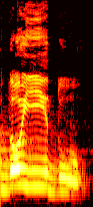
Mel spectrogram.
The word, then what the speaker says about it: doído: a diferença pela acentuação em doido eu não acentuo eu pronuncio como de tongo em doído eu acentuo o i e aí eu pronuncio como iato certo esse assento ele é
